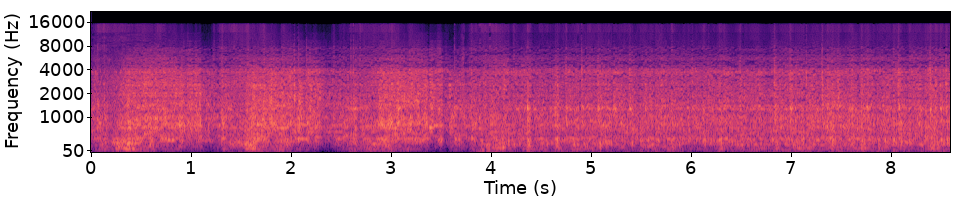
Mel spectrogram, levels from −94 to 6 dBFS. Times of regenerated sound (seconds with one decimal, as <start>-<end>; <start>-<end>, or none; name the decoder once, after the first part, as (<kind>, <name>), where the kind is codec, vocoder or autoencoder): 0.0-8.6 (autoencoder, DAC-VAE)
